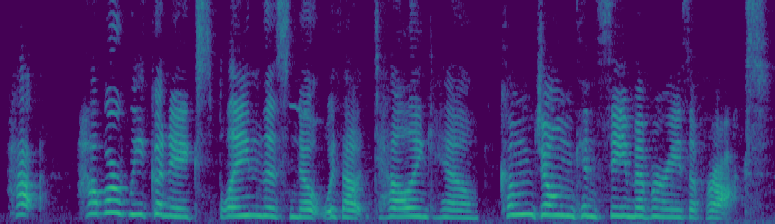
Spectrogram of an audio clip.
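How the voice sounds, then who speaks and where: A woman's voice: sits high, slow, fairly bright tone. A woman hosting a casual gaming playthrough, jokily paraphrasing what the characters say. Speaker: gaming video host and player.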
